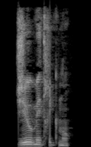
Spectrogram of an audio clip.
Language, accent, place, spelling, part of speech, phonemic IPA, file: French, France, Lyon, géométriquement, adverb, /ʒe.ɔ.me.tʁik.mɑ̃/, LL-Q150 (fra)-géométriquement.wav
- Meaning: geometrically (with respect to geometry)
